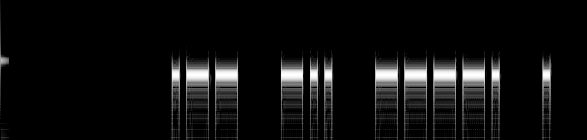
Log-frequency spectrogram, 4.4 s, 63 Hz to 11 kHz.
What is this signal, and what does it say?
Morse code, heard as a keyed tone, about 22 wpm, spaced as for 16 wpm, 700 Hz. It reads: WD9E
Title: USA Call Signs - 2x Character Spacing - 22wpm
